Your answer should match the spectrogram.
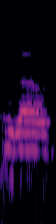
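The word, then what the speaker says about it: Dulot: D-U-L-O-T. How do you pronounce that?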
